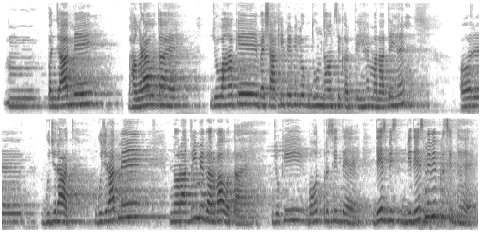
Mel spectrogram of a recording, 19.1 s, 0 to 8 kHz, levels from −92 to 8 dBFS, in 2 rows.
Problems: constant background noise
